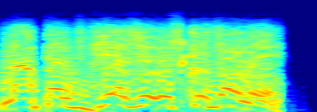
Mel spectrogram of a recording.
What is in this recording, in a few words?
voice message horizontal aiming drive damaged, polish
